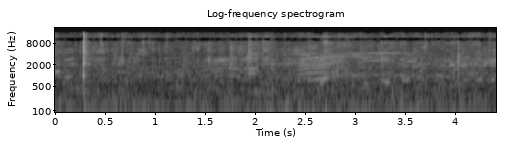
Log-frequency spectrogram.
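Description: A single sharp smack of a softball striking something about a third of a second in, the loudest sound by far, over outdoor noise; faint shouting voices follow from players and spectators.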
